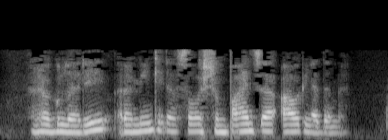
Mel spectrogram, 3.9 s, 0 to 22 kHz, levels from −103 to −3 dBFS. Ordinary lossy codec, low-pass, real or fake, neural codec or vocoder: MP3, 24 kbps; 7.2 kHz; fake; codec, 16 kHz, 1.1 kbps, Voila-Tokenizer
